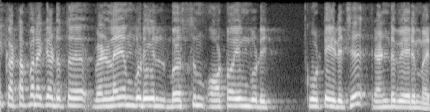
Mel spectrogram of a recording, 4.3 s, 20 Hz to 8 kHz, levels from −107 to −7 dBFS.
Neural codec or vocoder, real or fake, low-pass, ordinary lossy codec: codec, 16 kHz, 8 kbps, FunCodec, trained on Chinese and English, 25 frames a second; fake; 7.2 kHz; none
